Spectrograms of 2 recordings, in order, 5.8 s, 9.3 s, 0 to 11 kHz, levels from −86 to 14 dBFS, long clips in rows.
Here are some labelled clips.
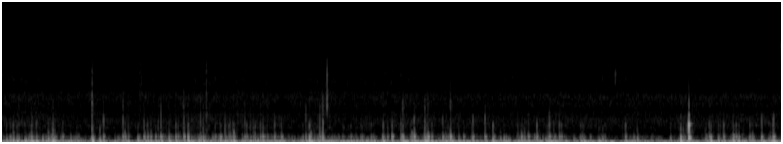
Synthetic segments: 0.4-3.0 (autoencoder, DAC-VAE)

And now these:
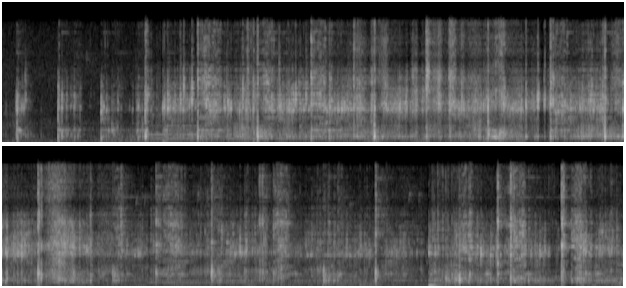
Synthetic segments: 2.6-4.1 (codec, SNAC); 4.6-5.5

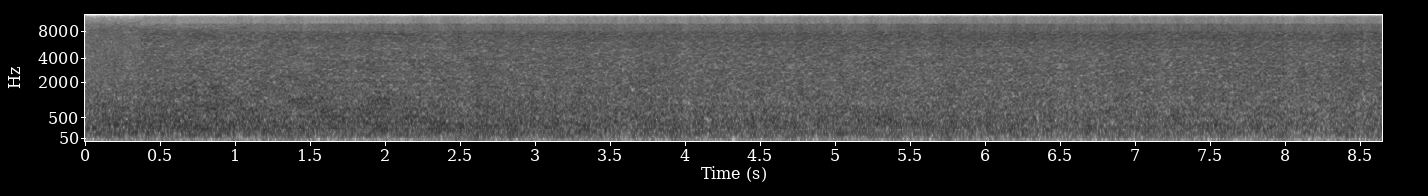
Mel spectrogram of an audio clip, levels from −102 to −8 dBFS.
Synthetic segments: 0.6-2.7 (codec, SNAC); 5.0-5.8

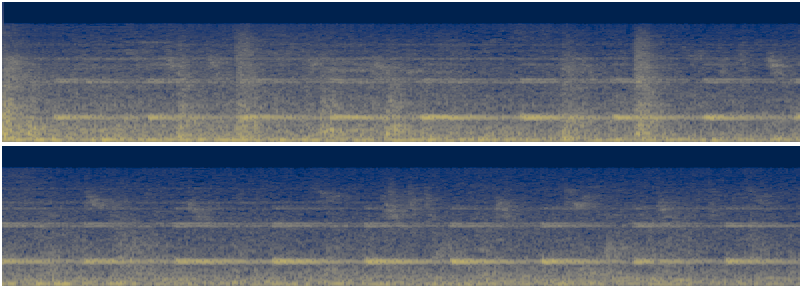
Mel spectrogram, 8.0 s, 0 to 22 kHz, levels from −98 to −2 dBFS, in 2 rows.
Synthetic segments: 0.0-8.0 (vocoder, Vocos)

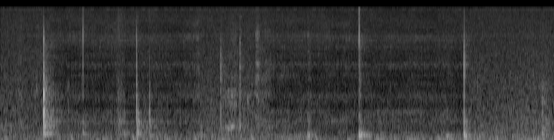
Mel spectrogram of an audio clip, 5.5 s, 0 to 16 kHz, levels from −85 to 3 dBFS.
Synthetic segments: 0.5-2.0 (codec, SNAC); 2.7-4.7

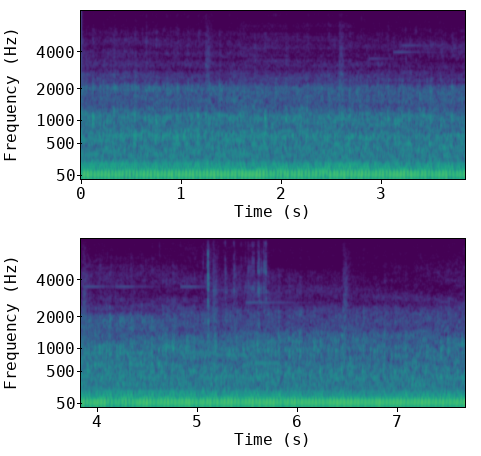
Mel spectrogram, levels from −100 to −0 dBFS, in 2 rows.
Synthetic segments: 1.6-2.7 (codec, DAC)

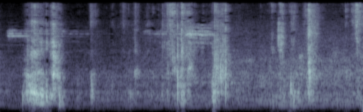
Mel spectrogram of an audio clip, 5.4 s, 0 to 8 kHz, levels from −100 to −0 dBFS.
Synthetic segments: none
